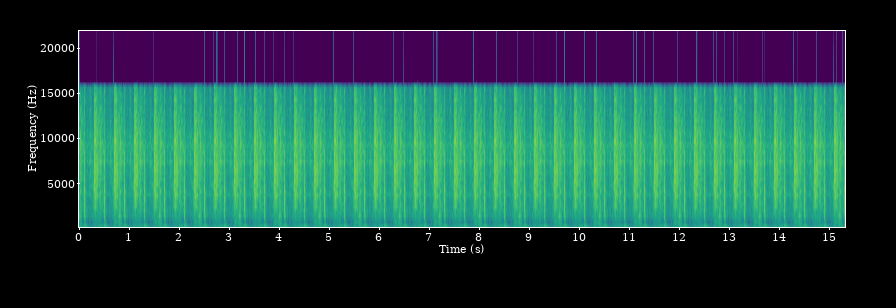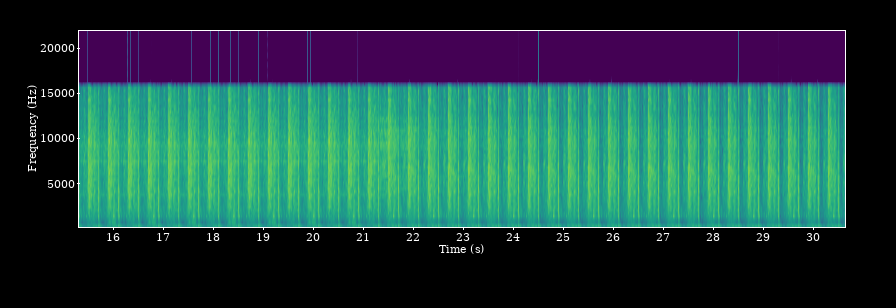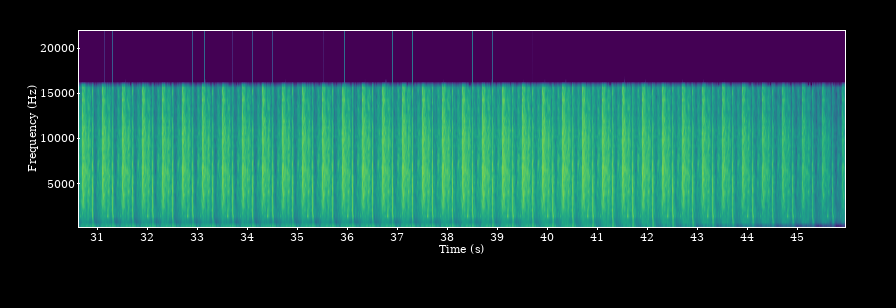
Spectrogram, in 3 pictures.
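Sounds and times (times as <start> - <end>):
hard techno music: 0.0 - 45.9.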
